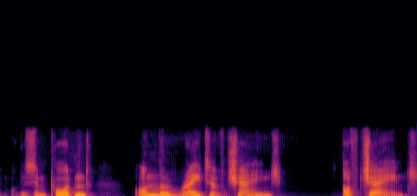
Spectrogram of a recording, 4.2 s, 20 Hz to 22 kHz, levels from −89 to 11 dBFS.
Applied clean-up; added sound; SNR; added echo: neural mask model DeepFilterNet 3.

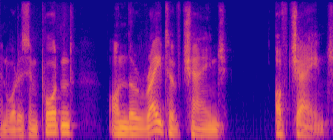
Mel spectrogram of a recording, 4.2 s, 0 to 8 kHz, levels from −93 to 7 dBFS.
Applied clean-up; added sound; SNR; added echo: none; none; none; none.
